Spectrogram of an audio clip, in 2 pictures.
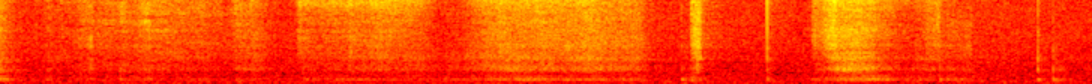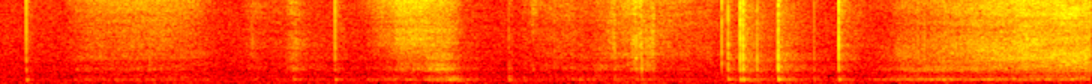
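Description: Soft, hissy scratching with a few quick light ticks of fingernails on a glossy card book cover.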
